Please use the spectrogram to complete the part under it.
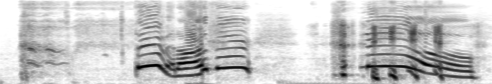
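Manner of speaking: very high cracking voice, no drawn out. Doing an impression of Dutch after being told to add the cracked voice: Dutch impression with cracked voice. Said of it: "the cracked voice thing".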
